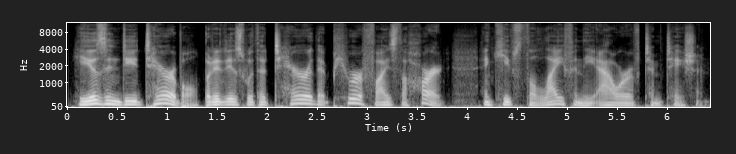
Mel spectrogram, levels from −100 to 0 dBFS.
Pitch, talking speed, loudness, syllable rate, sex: 110 Hz, 215 wpm, -20 LUFS, 5.2 syllables/s, male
